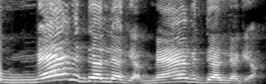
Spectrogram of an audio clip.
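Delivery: long emphatic "मैं" before "विद्यालय गया"; stress on मैं. Shown as a demonstration. I went alone to school, stress on "मैं". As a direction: stretch "मैं" with a swell, then fall away. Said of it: "मैं पे ज्यादा बल दिया गया है".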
